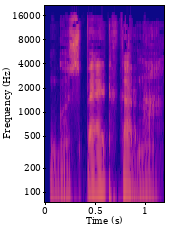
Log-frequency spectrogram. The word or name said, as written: घुस-पैठ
